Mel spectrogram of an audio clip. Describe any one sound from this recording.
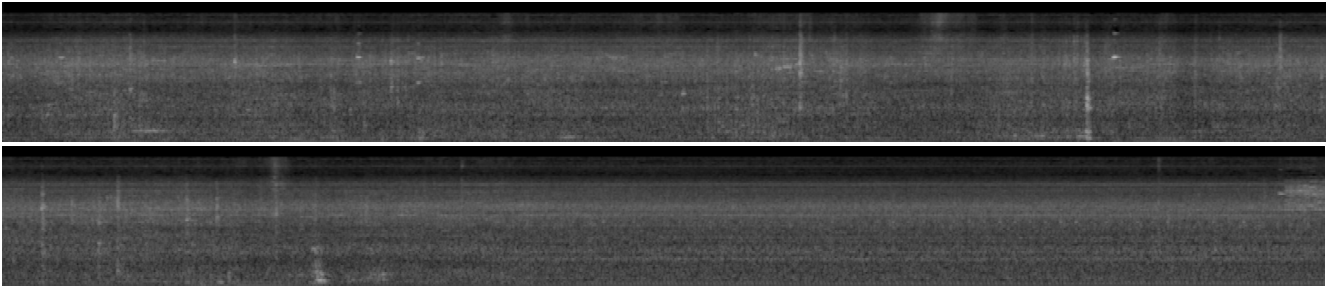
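A truck engine rumbles steadily nearby.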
